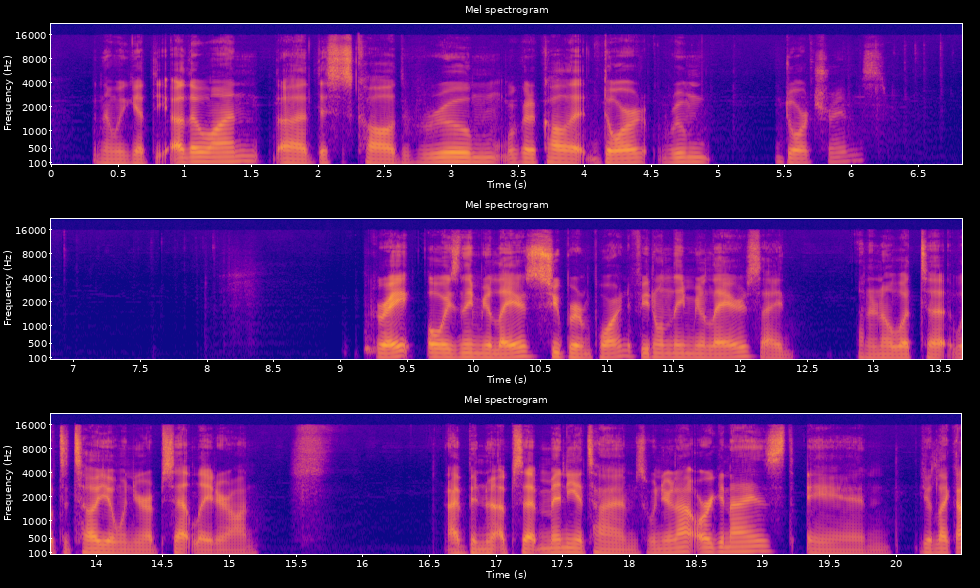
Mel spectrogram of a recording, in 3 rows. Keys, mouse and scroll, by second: 0.9 right click, 1.2 click, 2.0 click, 2.3-9.1 drag, 4.5 BackSpace, 4.7 BackSpace, 5.0 BackSpace, 6.5 o, 12.9 click.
